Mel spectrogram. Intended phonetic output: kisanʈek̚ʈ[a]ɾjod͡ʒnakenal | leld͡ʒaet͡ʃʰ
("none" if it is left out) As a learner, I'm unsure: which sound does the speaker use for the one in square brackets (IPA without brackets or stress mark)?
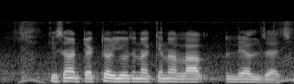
ə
